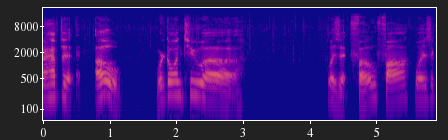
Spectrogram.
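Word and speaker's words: phở: Fa? What is it called? How do you say it? Can someone correct me? Fa. Yeah. Yeah, like fuck.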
